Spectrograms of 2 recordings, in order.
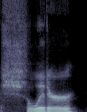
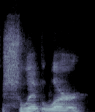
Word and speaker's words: Schlittler: I'm talking about Cam Schlitter. Be careful on the pronunciation of his name. You actually did it a little generous. It's Schlittler.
